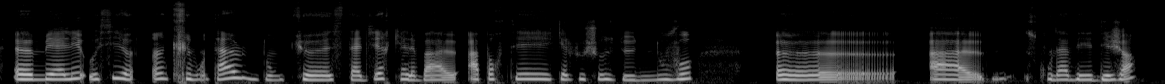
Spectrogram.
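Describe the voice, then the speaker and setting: A woman with a dark, mellow tone speaks at a very slow pace, with fairly even intonation and a dry, close sound with no echo. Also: fairly high pitch for a woman. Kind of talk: tutorial. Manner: hesitant, many filler sounds.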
